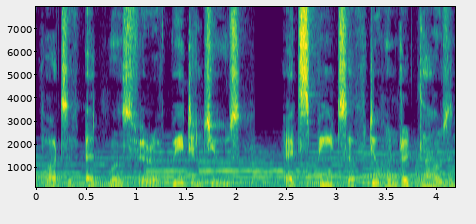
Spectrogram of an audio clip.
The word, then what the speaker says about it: Betelgeuse: will eventually blow up a certain beetlejuice sometimes pronounced beetle juice and also known as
